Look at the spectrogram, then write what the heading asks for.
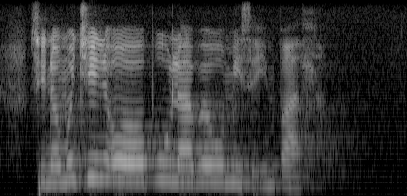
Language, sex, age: South Ndebele, female, 20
